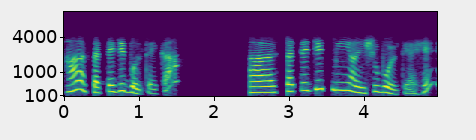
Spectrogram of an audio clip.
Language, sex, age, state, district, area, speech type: Marathi, female, 45-60, Maharashtra, Yavatmal, urban, conversation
